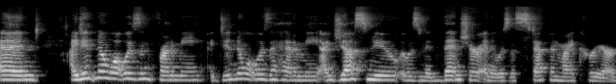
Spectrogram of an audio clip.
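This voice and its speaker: This woman has a normal speaking voice, fairly high in pitch, with ordinary pitch variation. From Pennsylvania (Lancaster). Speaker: storyteller. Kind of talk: personal storytelling.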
